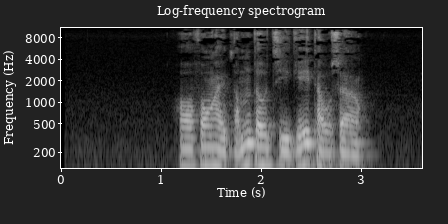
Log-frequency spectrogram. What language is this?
Cantonese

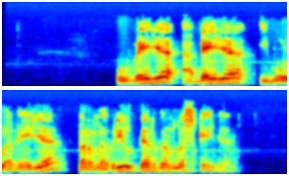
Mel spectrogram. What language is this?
Catalan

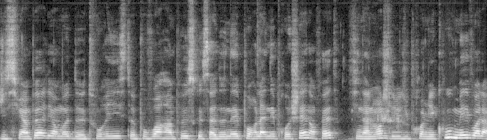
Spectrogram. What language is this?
French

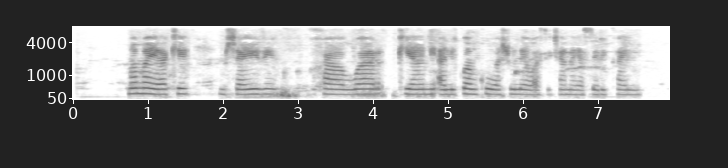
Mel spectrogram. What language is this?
Swahili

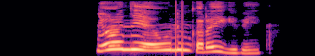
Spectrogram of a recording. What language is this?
Kalenjin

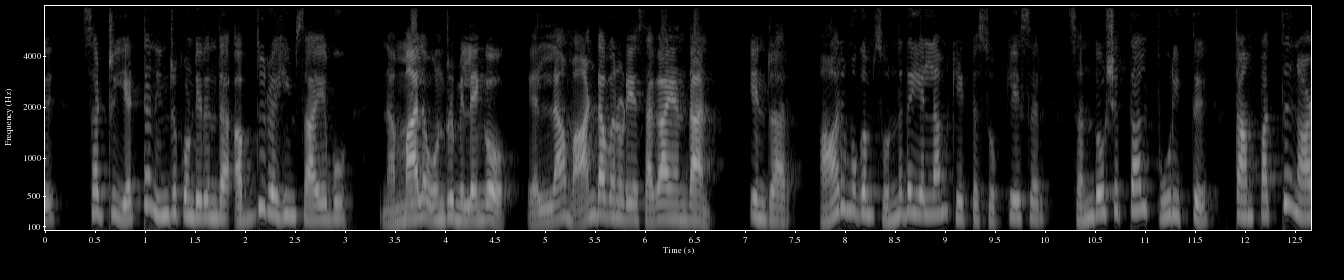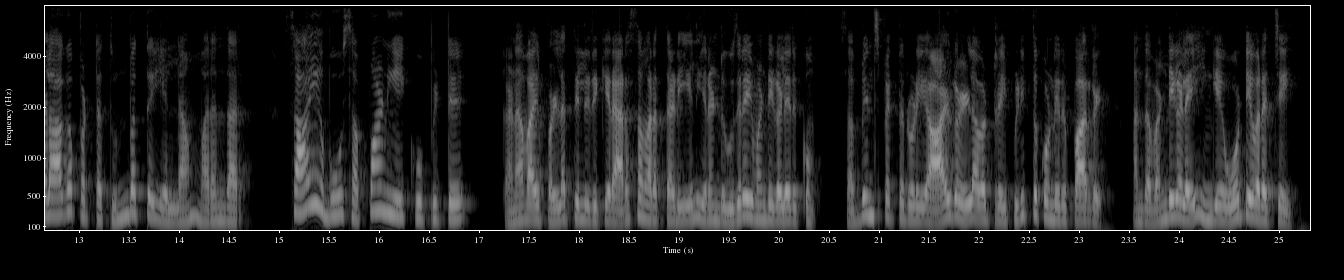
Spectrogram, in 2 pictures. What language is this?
Tamil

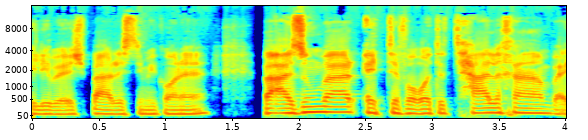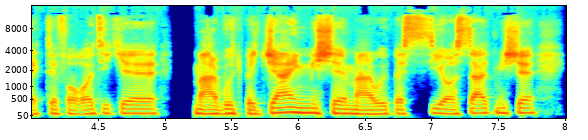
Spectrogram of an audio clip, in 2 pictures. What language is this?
Persian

